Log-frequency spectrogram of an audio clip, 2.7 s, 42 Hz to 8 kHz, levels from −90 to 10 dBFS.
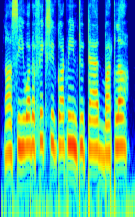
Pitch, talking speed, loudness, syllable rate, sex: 220 Hz, 245 wpm, -14 LUFS, 5.8 syllables/s, male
